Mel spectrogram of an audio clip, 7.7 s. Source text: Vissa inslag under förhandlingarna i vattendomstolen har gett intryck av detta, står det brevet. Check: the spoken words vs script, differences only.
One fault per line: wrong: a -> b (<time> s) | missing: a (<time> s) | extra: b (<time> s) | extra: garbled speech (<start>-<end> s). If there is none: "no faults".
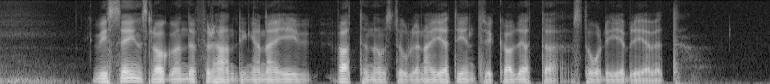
extra: i (6.1 s)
